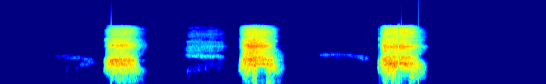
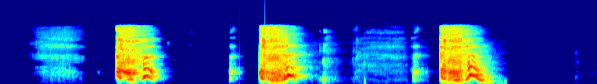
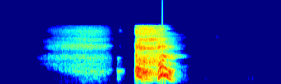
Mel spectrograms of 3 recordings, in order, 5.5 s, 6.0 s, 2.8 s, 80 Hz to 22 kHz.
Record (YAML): exhalation_length: 5.5 s
exhalation_amplitude: 24747
exhalation_signal_mean_std_ratio: 0.34
three_cough_length: 6.0 s
three_cough_amplitude: 32767
three_cough_signal_mean_std_ratio: 0.38
cough_length: 2.8 s
cough_amplitude: 29166
cough_signal_mean_std_ratio: 0.3
survey_phase: beta (2021-08-13 to 2022-03-07)
age: 45-64
gender: Female
wearing_mask: 'No'
symptom_none: true
symptom_onset: 4 days
smoker_status: Ex-smoker
respiratory_condition_asthma: true
respiratory_condition_other: false
recruitment_source: REACT
submission_delay: 1 day
covid_test_result: Negative
covid_test_method: RT-qPCR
